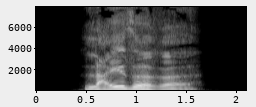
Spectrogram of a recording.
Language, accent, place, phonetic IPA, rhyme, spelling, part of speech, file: German, Germany, Berlin, [ˈlaɪ̯zəʁə], -aɪ̯zəʁə, leisere, adjective, De-leisere.ogg
- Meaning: inflection of leise: 1. strong/mixed nominative/accusative feminine singular comparative degree 2. strong nominative/accusative plural comparative degree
